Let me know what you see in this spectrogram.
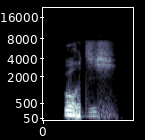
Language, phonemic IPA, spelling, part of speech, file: French, /uʁ.di/, ourdie, verb, LL-Q150 (fra)-ourdie.wav
- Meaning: feminine singular of ourdi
